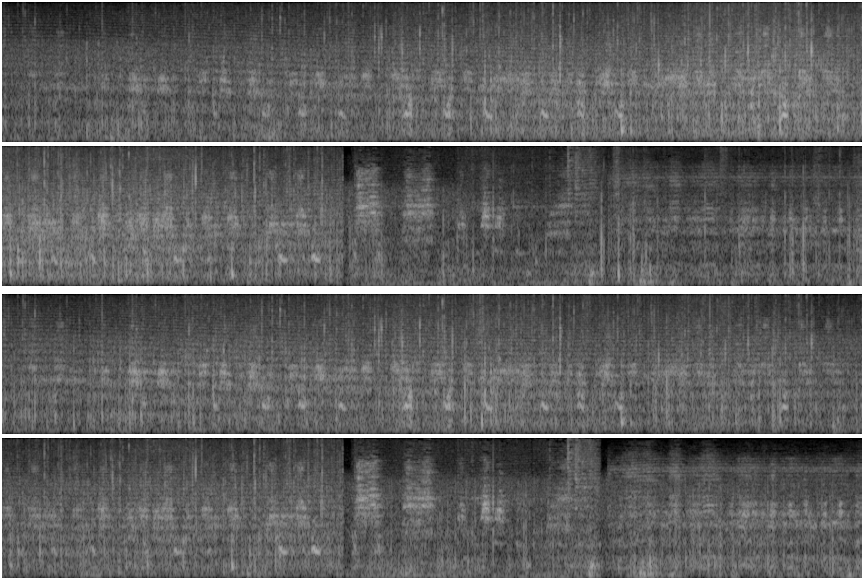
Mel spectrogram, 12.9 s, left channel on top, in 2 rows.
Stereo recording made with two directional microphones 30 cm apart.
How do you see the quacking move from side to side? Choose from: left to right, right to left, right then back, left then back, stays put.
left then back.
